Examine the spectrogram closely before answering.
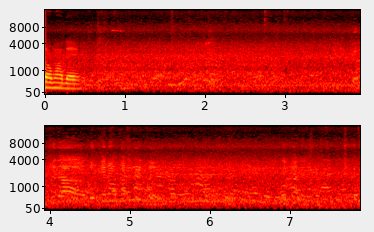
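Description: A crowd of women and men chatters nearby outdoors.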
